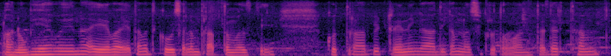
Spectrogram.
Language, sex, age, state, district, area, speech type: Sanskrit, male, 18-30, Odisha, Bhadrak, rural, spontaneous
